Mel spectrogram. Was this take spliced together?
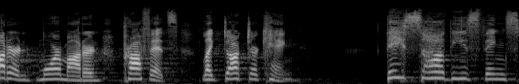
no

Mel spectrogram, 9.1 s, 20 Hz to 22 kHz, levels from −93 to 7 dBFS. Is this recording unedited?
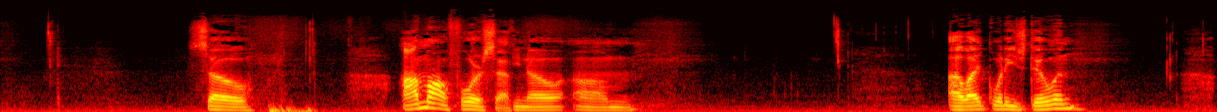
no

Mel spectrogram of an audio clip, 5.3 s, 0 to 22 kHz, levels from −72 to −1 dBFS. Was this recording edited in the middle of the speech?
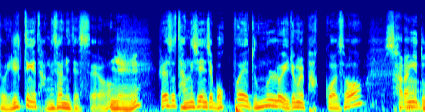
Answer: no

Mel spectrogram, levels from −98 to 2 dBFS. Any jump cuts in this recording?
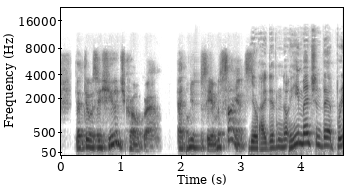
yes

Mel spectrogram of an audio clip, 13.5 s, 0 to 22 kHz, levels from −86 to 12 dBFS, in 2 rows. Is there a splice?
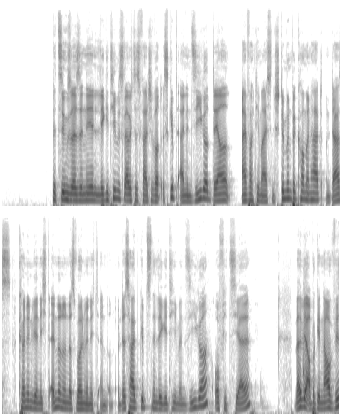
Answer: yes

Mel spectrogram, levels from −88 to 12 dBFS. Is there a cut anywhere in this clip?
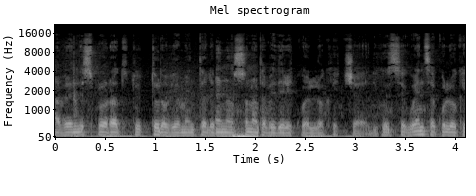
yes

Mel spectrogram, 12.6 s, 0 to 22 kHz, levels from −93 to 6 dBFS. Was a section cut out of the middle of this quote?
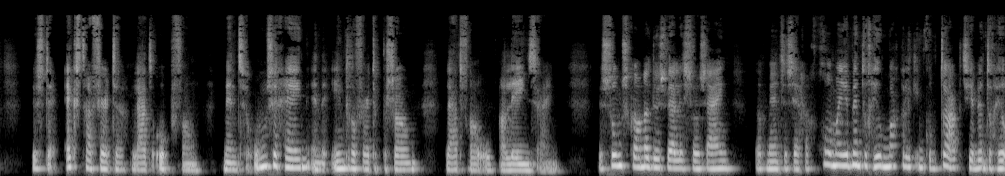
yes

